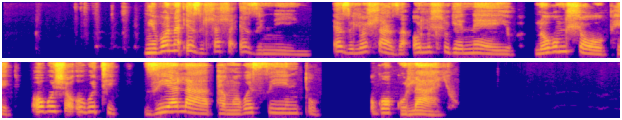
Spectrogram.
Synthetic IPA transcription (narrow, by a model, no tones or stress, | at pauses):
ŋiβɔnaʔiziɬaɬaʔezineŋi | ezilɔɬaza̰ʔoluɬuɣɛnɛjɔ | loɣum̩ɬɔpʰɛ | oɣuʃɔ̰ʔuɣutʰi | zijalapʰaŋɔɣwesintʼu | ɣoɡ̥ʱulaːjɔ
